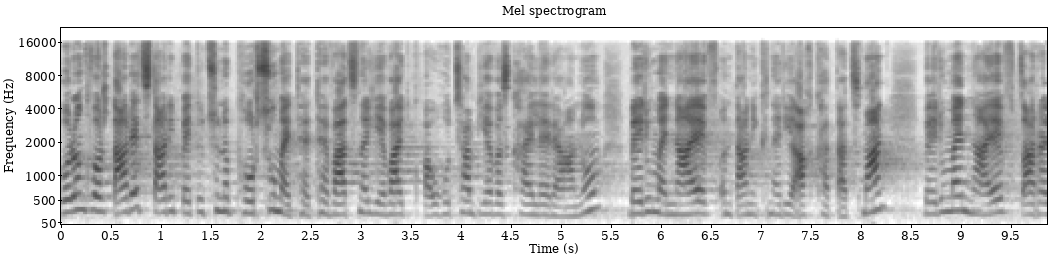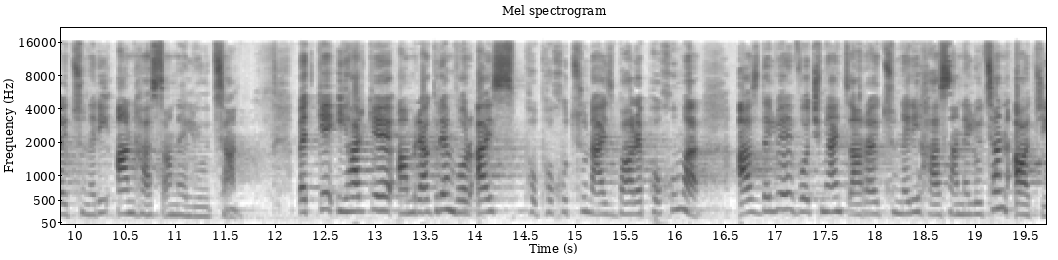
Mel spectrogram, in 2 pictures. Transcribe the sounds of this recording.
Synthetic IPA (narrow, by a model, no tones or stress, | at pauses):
vɔɾɔŋkʰvɔɾt̪ɑɾɛt͡sʰt̪ɑɾipɛt̪ut͡sʰjunəpʰɔɾt͡sʰumɛt̪ʰɛt̪ʰɛvɑt͡sʰnɛljɛvɑjt̪uʁut͡sʰjɑmbjɛvəskʰɑjlɛɾɛɑnum | bɛɾumɛnɑjɛvənt̪ɑnikʰnɛɾiʔɑ̰χkʰɑt̪ɑt͡sʰmɑnbɛɾumɛnɑjɛvt͡sɑrɑjut͡sʰjunːɛɾiʔɑnɦɑsɑnɛliut͡sʰjɑn | pɛt̪̚kɛʔiɦɑɾkɛɑmɾɑɡɾɛmvɔɾɑjspʰɔpʰɔχut͡sʰjunəɑjsbɑɾɛpʰɔχuməɑzd̪ɛluɛvɔt͡ʃʰmiɑjnt͡sɑrɑjut͡sʰjunːɛɾihɑsɑnɛlut͡sʰjɑnɑt͡ʃi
